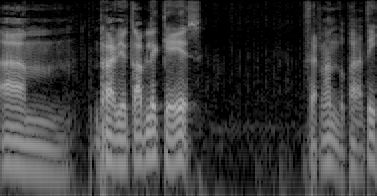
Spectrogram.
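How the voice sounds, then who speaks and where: A man's voice with vocal fry. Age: young. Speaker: podcast host. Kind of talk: interview conversation.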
